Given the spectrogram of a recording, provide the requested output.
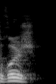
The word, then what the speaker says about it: Brugge: Club Brugge, yeah. It depends Club if you're saying Brugge. it if it's Flemish, if you say it in Flemish, or if you say it in French.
